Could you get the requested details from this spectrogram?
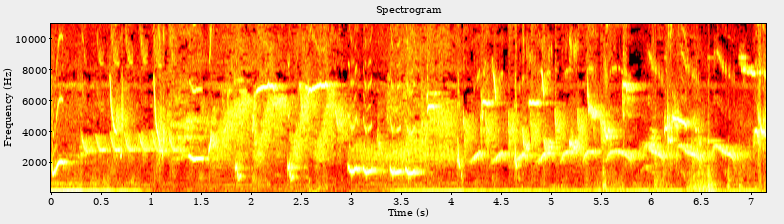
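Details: Canary in full song, pouring out fast high trills, buzzy rolls and short rising and falling whistles with hardly a pause, over a faint steady low hum.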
